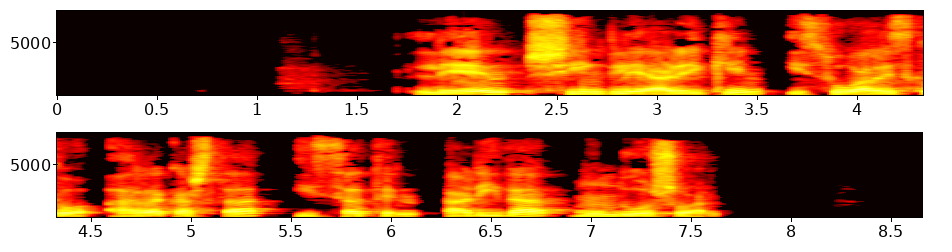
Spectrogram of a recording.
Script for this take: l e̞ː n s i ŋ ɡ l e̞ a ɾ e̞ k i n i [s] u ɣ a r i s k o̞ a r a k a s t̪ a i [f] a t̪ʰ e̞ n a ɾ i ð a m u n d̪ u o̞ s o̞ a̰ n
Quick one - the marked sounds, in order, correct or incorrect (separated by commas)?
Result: correct, incorrect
